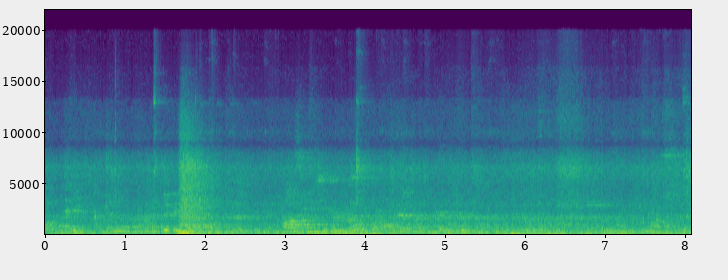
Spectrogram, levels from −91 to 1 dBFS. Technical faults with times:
none

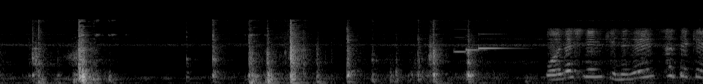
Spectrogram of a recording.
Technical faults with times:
0.00-7.03 MP3 compression

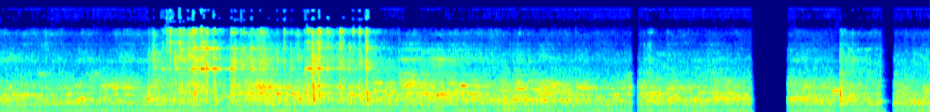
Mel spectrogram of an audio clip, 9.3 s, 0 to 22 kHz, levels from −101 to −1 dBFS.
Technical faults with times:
6.31-6.40 burst of packet loss
7.51-7.90 long network dropout
8.35-8.43 burst of packet loss
8.82-9.02 burst of packet loss

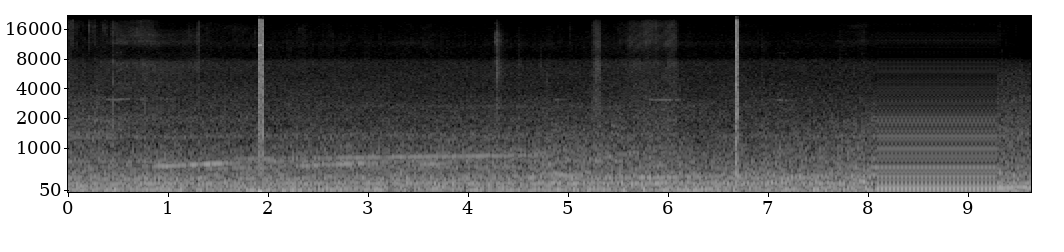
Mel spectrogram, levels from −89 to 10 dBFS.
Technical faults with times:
1.90-1.95 uninitialised buffer
6.66-6.69 uninitialised buffer
8.12-9.28 system hang loop

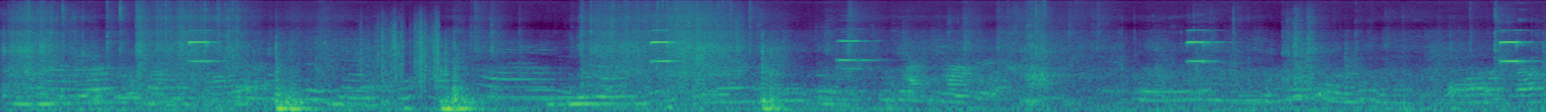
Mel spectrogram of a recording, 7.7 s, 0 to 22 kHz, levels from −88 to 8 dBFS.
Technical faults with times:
1.78-2.20 cable scratch noise

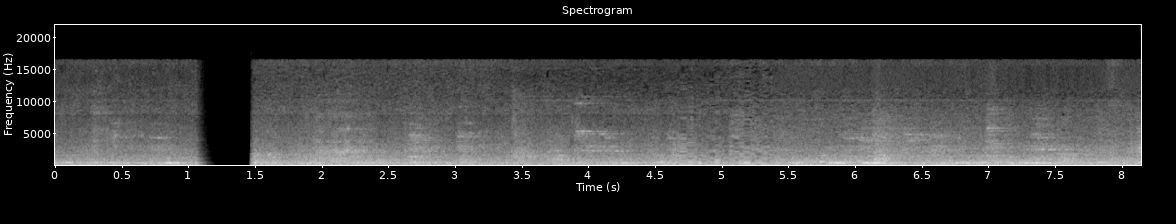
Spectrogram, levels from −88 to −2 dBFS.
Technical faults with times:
1.07-1.50 long network dropout
4.69-5.39 robotic sound from repeated short buffers

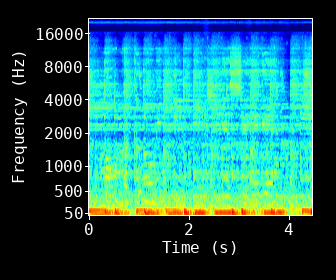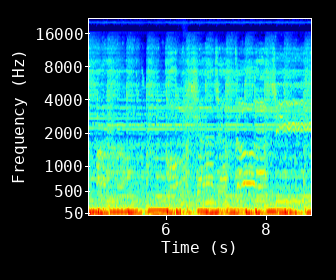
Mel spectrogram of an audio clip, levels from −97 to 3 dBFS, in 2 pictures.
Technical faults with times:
2.08 compressed frames skipped

